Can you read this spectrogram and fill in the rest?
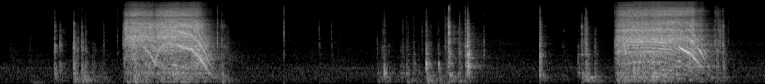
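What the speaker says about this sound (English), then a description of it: "Tighten your two mounting bolts." A power drill tightens the window regulator mounting bolts inside the front door of a 2005-2010 Dodge Dakota, with two loud sustained whirring bursts close up. Clicks and clunks of handling fill the gap between them.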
